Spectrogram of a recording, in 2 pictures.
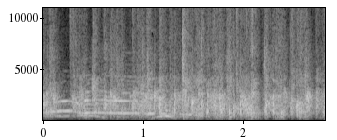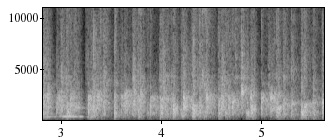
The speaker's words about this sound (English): It was supposed to end with applause.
